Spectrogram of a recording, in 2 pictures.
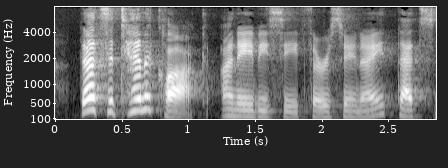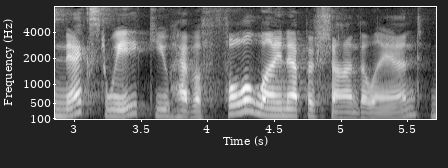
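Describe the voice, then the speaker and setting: In an ordinary speaking voice, a woman with a fairly low pitch talks at a moderate pace with lively intonation and hardly any pauses. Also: very clean recording, silent background. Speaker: TV executive producer and podcast host. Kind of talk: casual chat.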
